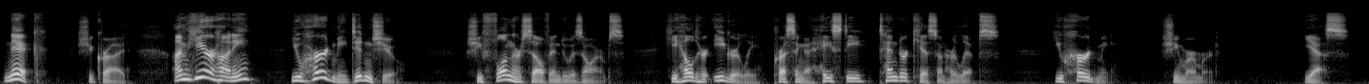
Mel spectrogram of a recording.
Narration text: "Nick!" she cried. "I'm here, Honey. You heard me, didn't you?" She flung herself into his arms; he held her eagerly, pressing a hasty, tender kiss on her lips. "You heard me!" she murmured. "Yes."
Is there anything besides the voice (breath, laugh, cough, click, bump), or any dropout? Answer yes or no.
no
